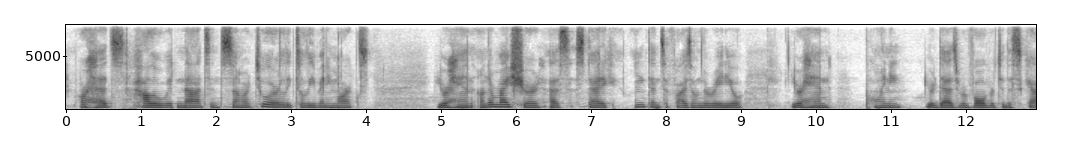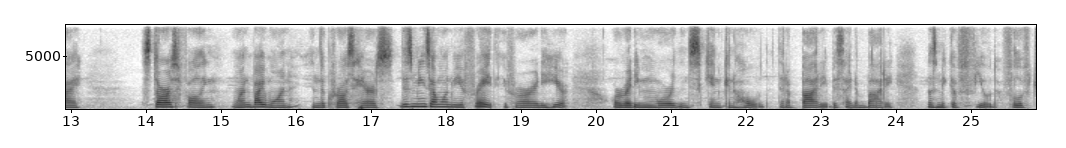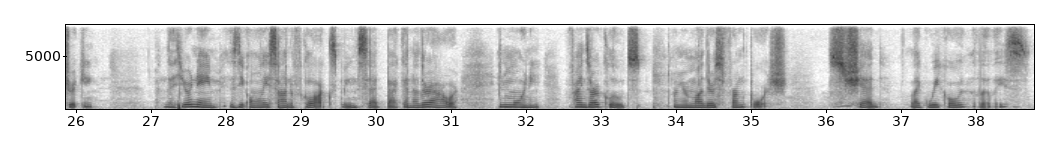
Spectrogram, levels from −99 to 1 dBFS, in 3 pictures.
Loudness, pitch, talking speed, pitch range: -25 LUFS, 190 Hz, 155 wpm, 180-200 Hz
